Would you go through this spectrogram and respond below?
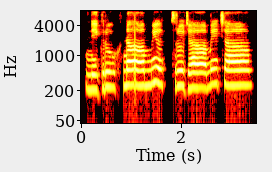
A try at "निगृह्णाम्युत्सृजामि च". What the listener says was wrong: కరెక్టే అంటున్నారు, కానీ నిగృహ్ణ కాదు, నిగృహ, నా ఫస్ట్ రావాలి. సంధి రూల్ అప్లై అవుతుంది. నిగృహ న ఫస్ట్ వస్తుంది.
